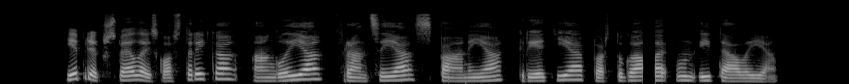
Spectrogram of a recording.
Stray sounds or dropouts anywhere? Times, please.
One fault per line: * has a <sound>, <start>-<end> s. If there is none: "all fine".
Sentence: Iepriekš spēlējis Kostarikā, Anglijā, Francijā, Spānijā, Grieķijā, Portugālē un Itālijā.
* has a dropout, 6.4-6.6 s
